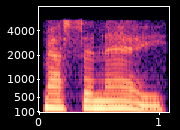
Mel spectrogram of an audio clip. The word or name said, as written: Massenet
